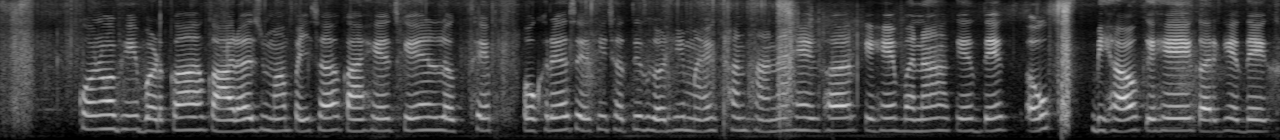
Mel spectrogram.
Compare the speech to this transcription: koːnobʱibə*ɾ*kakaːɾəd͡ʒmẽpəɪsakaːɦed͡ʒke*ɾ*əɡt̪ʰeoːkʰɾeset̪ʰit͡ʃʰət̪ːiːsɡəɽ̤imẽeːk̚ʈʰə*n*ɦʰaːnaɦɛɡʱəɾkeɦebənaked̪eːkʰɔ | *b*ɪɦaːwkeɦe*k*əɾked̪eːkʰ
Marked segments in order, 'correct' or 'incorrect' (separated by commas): incorrect, incorrect, correct, correct, correct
